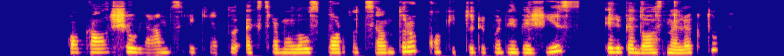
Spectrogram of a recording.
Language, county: Lithuanian, Klaipėda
